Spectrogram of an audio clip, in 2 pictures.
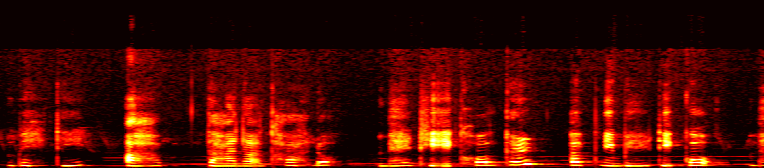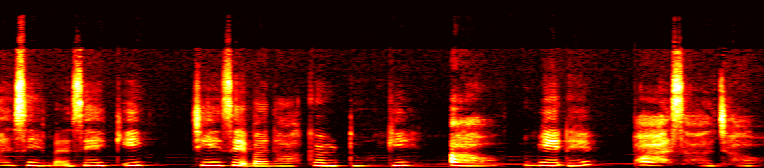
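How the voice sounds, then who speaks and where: A woman's voice: very high-pitched, fairly even intonation, a little mellow, voice pushed up, heavily acted. A woman voicing a sick, tender mother bird in a cartoon, speaking weakly and pleadingly. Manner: weak, slow, pleading delivery. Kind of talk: Hindi cartoon character acting.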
